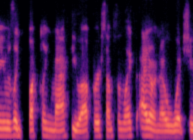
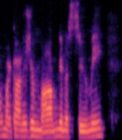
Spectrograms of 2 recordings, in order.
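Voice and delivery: alarmed, worried, frantic, panicked blurt. Retelling a night at the cabin, imitating Anne-Marie panicking. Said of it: "Anne-Marie started, like, panicking".

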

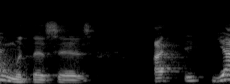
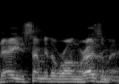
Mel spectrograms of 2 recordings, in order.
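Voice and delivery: ordinary delivery

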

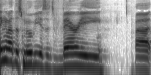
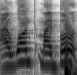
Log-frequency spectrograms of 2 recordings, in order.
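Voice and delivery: loud, very slow, drawn-out, expressive delivery; 2 semitones higher, 8 dB louder than usual. Correcting how another speaker quoted him, imitating him, not deadpan. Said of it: "He's more like".

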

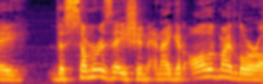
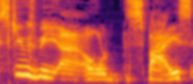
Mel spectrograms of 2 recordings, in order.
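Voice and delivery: slow, drawn-out put-on British accent. Retelling a Futurama line from when Bender joins the mob: Bender's British accent. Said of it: "he has the British accent".

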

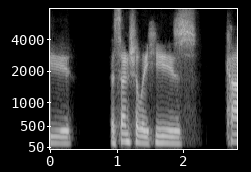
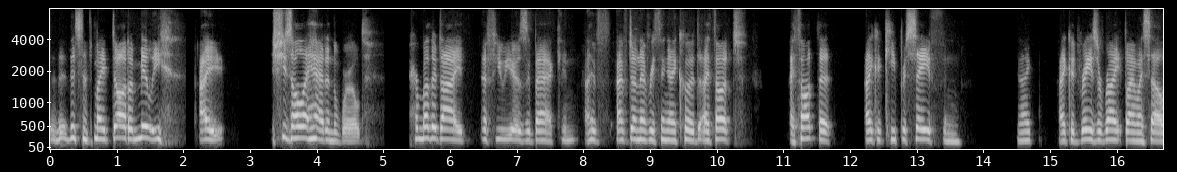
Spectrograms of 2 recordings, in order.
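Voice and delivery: distressed sobbing, much higher pitch; 6 semitones higher than usual. An older gentleman in distress turns to the listener about his daughter, ugly crying. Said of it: "He's pretty much ugly crying".

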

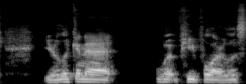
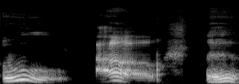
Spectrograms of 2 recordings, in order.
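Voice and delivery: cartoon character voice making ooh sounds; 3 semitones higher than usual. Describing a card seller's reaction: imitating Velma. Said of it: "they hit you with that Velma face".

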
